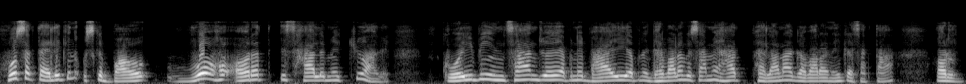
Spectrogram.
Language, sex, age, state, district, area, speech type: Urdu, male, 30-45, Telangana, Hyderabad, urban, spontaneous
